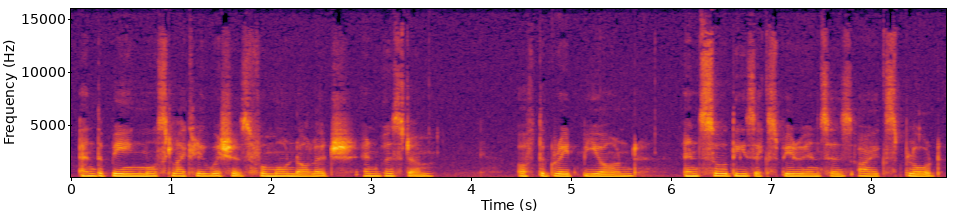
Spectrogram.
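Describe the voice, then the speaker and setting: A woman reads a scripted spiritual message in a formal, solemn way. Her pitch stays extremely flat and steady from phrase to phrase, with measured delivery. The sound is dry and close, with very little room around it. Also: no room sound, rough recording. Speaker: channeler speaking as a group of light beings. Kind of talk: scripted spiritual discourse for guided meditation.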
